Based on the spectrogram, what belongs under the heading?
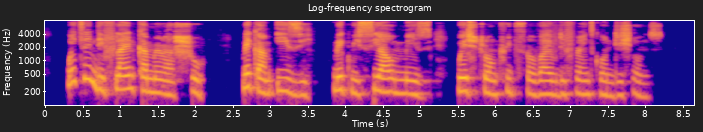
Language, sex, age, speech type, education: Nigerian Pidgin, female, 15-29, spontaneous, tertiary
